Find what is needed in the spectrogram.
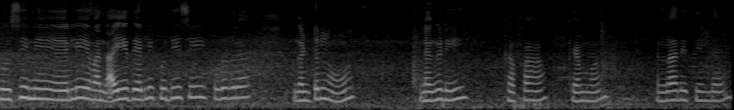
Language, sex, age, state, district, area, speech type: Kannada, female, 45-60, Karnataka, Gadag, rural, spontaneous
